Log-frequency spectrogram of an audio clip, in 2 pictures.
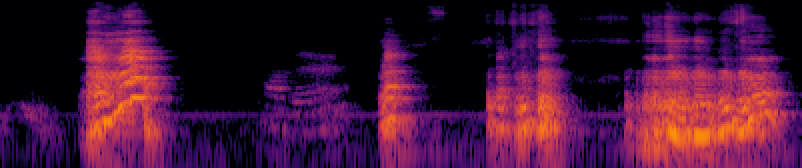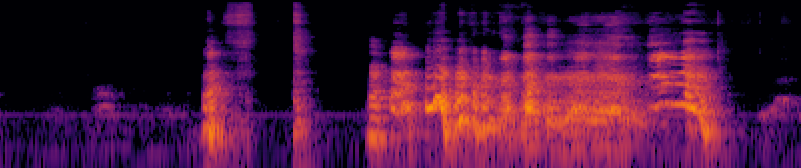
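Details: Blue-and-yellow macaw talking and laughing. Harsh, voiced bursts of speech-like sounds come in uneven phrases. Short quiet gaps separate them, and a longer laughing stretch comes near the end.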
